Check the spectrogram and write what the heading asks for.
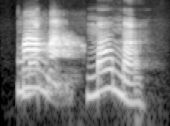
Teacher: yung unang Ma may tono siya ma tapos yung pangalawa Ma wala na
